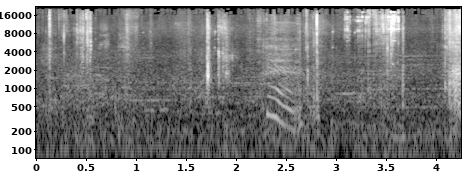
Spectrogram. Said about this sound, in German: Sie streichelt ihr Kartons liebevoll mit einem Schlüssel.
